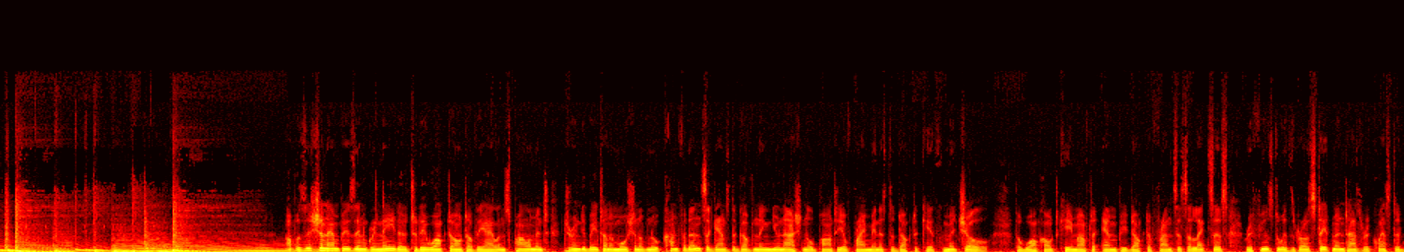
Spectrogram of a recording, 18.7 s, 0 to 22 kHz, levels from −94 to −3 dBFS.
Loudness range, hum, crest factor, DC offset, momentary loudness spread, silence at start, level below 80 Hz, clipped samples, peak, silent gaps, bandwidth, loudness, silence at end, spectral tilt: 5 LU; none; 16 dB; under 0.1%; 9 LU; 0 s; -40 dBFS; under 0.1%; -14 dBFS; none; 10.5 kHz; -31 LUFS; 0 s; -8.5 dB/octave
